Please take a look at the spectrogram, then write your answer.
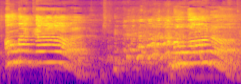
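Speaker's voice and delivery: drawn-out, high, excited squeal. Retold or imitated. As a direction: play a thrilled older woman gushing.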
